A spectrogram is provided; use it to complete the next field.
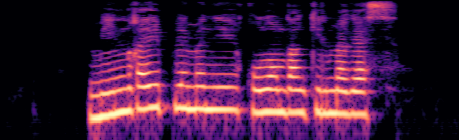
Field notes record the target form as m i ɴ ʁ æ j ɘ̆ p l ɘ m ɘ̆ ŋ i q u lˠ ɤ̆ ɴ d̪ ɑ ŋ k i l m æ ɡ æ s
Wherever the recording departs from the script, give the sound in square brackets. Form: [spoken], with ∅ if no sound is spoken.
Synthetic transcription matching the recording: m i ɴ ʁ æ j ɘ̆ p l ɘ m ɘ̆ [n] i q u lˠ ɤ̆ ɴ d̪ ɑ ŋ k i l m æ ɡ æ s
